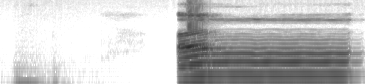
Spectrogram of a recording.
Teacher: آواز کو ناک کے اندر لے جانا ہے اور 1 الف کی مقدار کے اندر تھوڑا لمبا کرنا ہے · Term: غنہ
